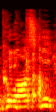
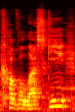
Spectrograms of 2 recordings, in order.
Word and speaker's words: Kowalski: for everyone else's benefit it's actually kovaleski and that's spelled the opposite of How It's said or even looked at or heard kovaleski so I want to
